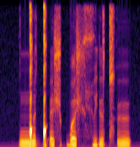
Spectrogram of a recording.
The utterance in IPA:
ŋ͡ǃɛǃʼɛʃɓɐʃ çyɾʲɔt͡sʼʏ

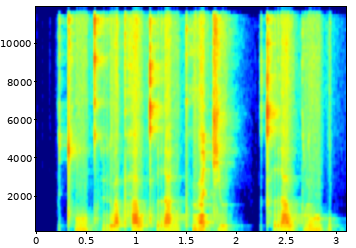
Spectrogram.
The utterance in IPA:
tʰuː˧kʰru˨˩a̯pʰa˦˥w kʰra˨˩npʰɯ˥˩a̯t͡ɕɯ˨˩k̚ | kʰra˧wklu˥˩ʔ

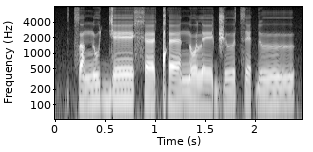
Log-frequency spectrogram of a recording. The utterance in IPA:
t͡sʌnu ɟeː xɛǃɛː noleːd͡ʒɯːt͡se ɗɯː

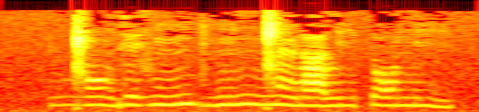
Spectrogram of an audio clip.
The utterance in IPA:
ŋ͡ǁɔ̃ɡezĩ ɡʱĩŋ͡ǁɛ̃ɾali ɗɔni

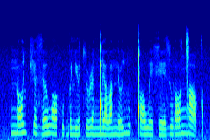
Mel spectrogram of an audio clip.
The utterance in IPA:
nɔʎt͡ʃə zəwɔ xuɡɵlʲɵt͡su ɭəŋ͡ǃelˠə nɵʎu ǃɔwexezu ɾɔŋ͡ǀɑtˤ

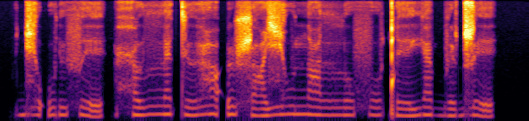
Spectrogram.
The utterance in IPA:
d͡ʑoʔuɾyfe | ħɯ lːætøɦɑʔø ʂɑ ʑunɑ lːofoǃejæ beɖ͡ʐe

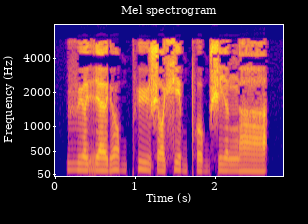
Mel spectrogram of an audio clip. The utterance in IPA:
vyə̯rʲaə̯ɾʲɔ̤b pʰyʃɔ xʲebpʰob ʃiə̯ŋa̤

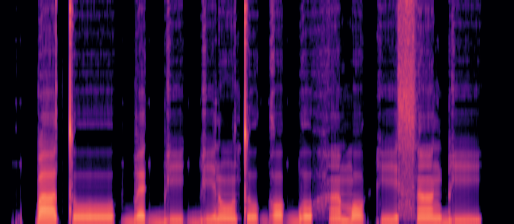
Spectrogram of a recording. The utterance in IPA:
k͡pa˦ to˧ | bɛ˧ɡ͡bi˨ ɡ͡bi˨˦ɾɔ̃˧to˧ ɡɔ˦ɡ͡bo˦˨hã˨˦mɔ˦˨ ki˨˦sã˦ɡ͡bi˦˨

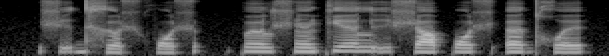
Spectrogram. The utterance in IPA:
ʃḭ˧dxʲɔ˨ʃfɔ˨ʃ | pø˧lʃẽ˧kʲe˦lḭ˧ ʃa˧pɔ˧ʃʔɛ˦dχʷe˧

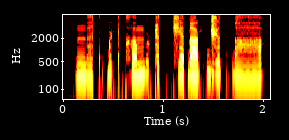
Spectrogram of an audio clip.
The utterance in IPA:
n̪ɛ̤tk͡pə̤ʈ kʰəmṳ ʈɪtt͡ʃɪɗaʈd͡ʒut ɗa̤

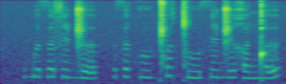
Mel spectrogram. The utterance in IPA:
bəθəsiɖ͡ʐə | θəku ǁɤǀu θiɖ͡ʐiχə ŋ͡ǃə

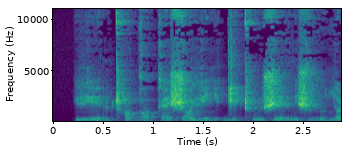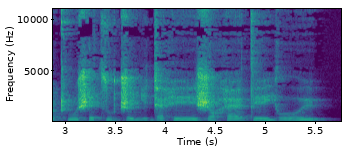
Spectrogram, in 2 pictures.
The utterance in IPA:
vʲeːrʈʰɒɡɒkæ ʃɒvʲæʎe ɡi ʈʰuy̯ʃe riʃruʎɒ ʈʰuːʃɽet͡sut͡ʃɒ ʎeɡæheː ʃɒhæ te joy̯

